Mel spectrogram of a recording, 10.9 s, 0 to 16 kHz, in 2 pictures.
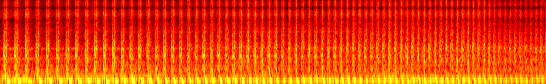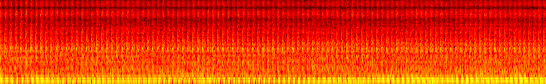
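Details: Sykes GP80 water pump with Lister TR1 diesel engine, cheap auction buy, hose on exhaust into catch can: loud rapid even thumping as it fires up, then steady regular diesel beat with no misses; starts and runs normally.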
